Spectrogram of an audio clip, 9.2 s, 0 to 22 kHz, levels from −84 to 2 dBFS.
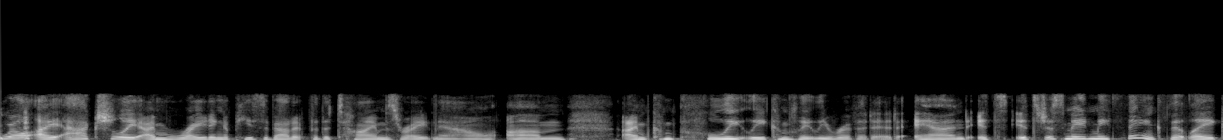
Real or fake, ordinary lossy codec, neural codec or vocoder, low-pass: real; MP3, 64 kbps; none; 7.2 kHz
